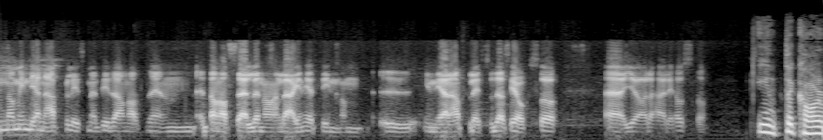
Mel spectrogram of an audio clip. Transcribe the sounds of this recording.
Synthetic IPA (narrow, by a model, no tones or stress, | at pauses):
nːɔmɪnd̪ɪanæplɪsmɛnt̪ɪɛt̪anːat̪ɛnɛ̰t̪anːat̪sɛlːɛnanːanlɛːɡənheːt̪ɪnːɔmɪɪnd̪ɪanæplɪsɔd̪ɛskajaɔksɔ | jœːɾaɾɛhæ̰ːɾɪhœst̪̚d̪ɔ̰ | ɪnt̪əkʰɑː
